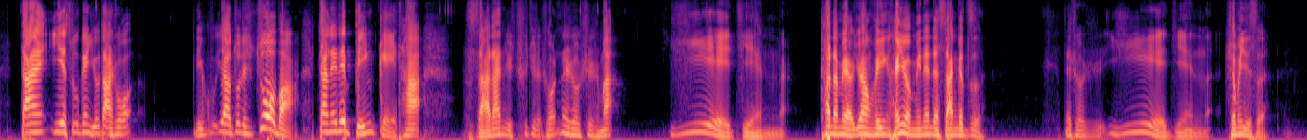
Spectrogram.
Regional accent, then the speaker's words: China; 原来说我理解的跟我们大陆人去还就不一样

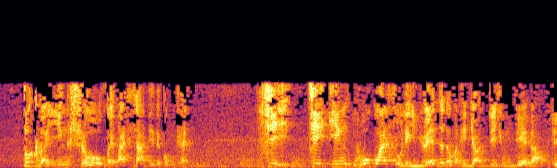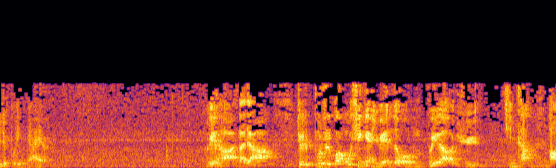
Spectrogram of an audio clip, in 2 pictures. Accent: Jiangsu, China; now in Guangdong, China; 因为在我老家是没有苦瓜的，在我们江苏是没有苦瓜的。我第一次来广东，第一次吃苦瓜

